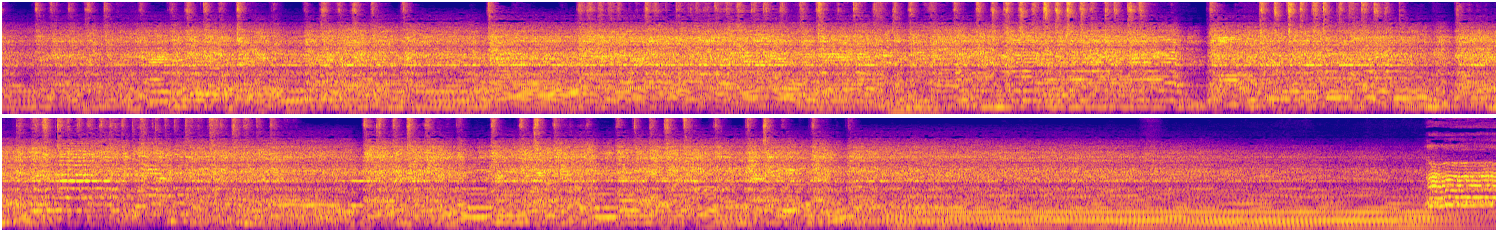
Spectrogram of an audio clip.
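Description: Electric guitar played continuously, a steady run of notes and chords, ending in a chord left ringing for the last few seconds.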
